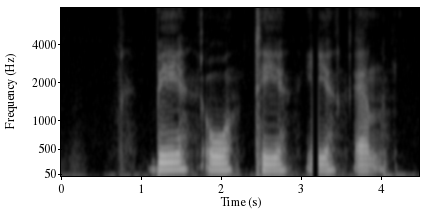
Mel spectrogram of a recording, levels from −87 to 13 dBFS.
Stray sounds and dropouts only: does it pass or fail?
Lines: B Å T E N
fail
